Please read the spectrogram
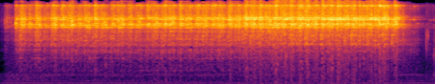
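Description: A percussion rattle shaken continuously, giving a dense, hissy jingling that cuts off suddenly at the end. It serves as a sound effect while a shadow puppet comes down from the house window to the stage.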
